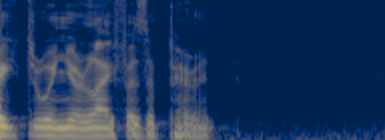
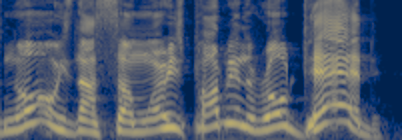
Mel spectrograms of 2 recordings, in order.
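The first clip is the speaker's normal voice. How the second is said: rising, frantic alarm, pitched higher and louder; loud, frightened wife; panicked mother; 8 semitones higher, 6 dB louder than usual. Retold or imitated. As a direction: play the mother sure her son is dead. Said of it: "My wife was losing it".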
